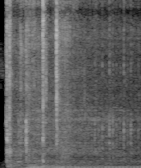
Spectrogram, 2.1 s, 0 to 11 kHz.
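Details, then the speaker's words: 1970/71 Land Rover Series IIA 88in petrol, 2.25 8:1 compression three-bearing carburettor engine with unleaded conversion: catches within a moment on the key and settles into an even, steady low idle; normal cold start. "starts really sweetly and then here we have the little 2.25 8-1 compression ratio three bearing engine which i think is the original certainly it's period correct for the carburetor so it's running really really nicely"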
